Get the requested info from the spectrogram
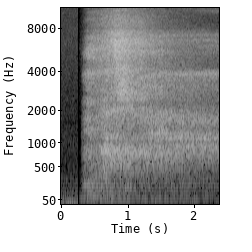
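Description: Near silence, then about a third of a second in a steady rushing outdoor background noise cuts in abruptly and holds at an even level.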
